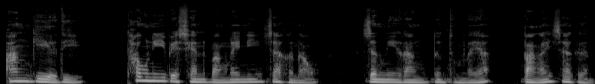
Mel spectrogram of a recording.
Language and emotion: Bodo, fearful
